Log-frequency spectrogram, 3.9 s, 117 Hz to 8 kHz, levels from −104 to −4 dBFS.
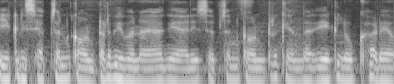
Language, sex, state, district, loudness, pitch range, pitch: Hindi, male, Uttarakhand, Tehri Garhwal, -22 LUFS, 135-150 Hz, 135 Hz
